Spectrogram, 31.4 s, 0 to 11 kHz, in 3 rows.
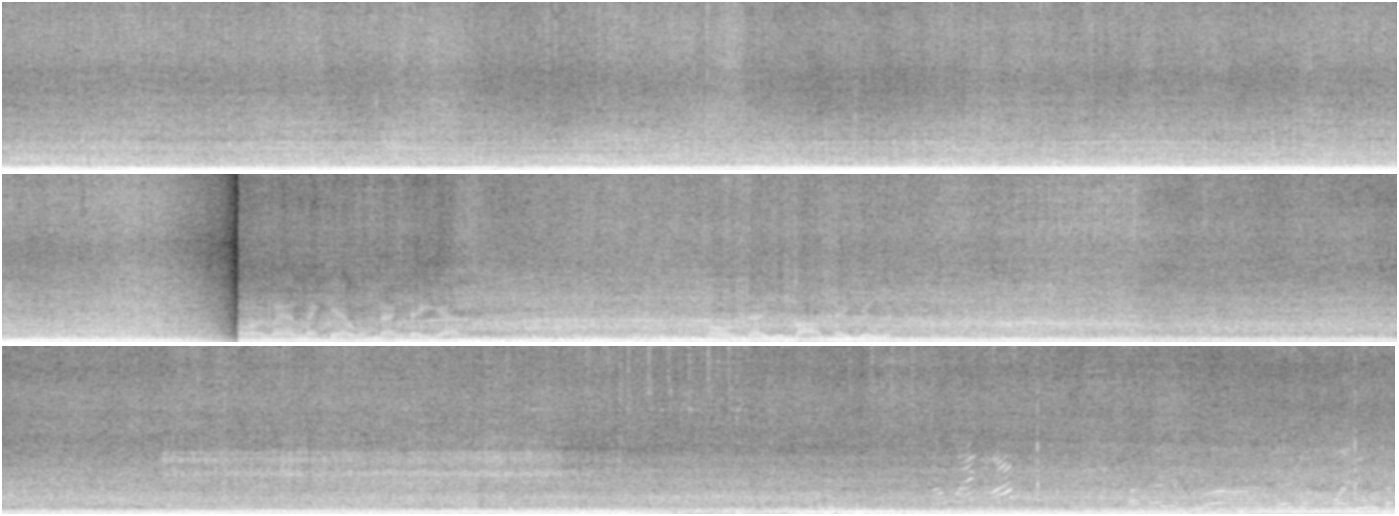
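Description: Diesel engine of a Kubota rice combine harvester running steadily under load while cutting rice. About 12 s in, the sound cuts to another steady engine, with voices faintly heard for a few seconds after the cut.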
